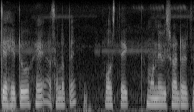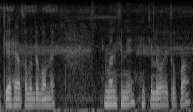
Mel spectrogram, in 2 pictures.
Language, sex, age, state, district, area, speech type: Assamese, male, 18-30, Assam, Tinsukia, urban, spontaneous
